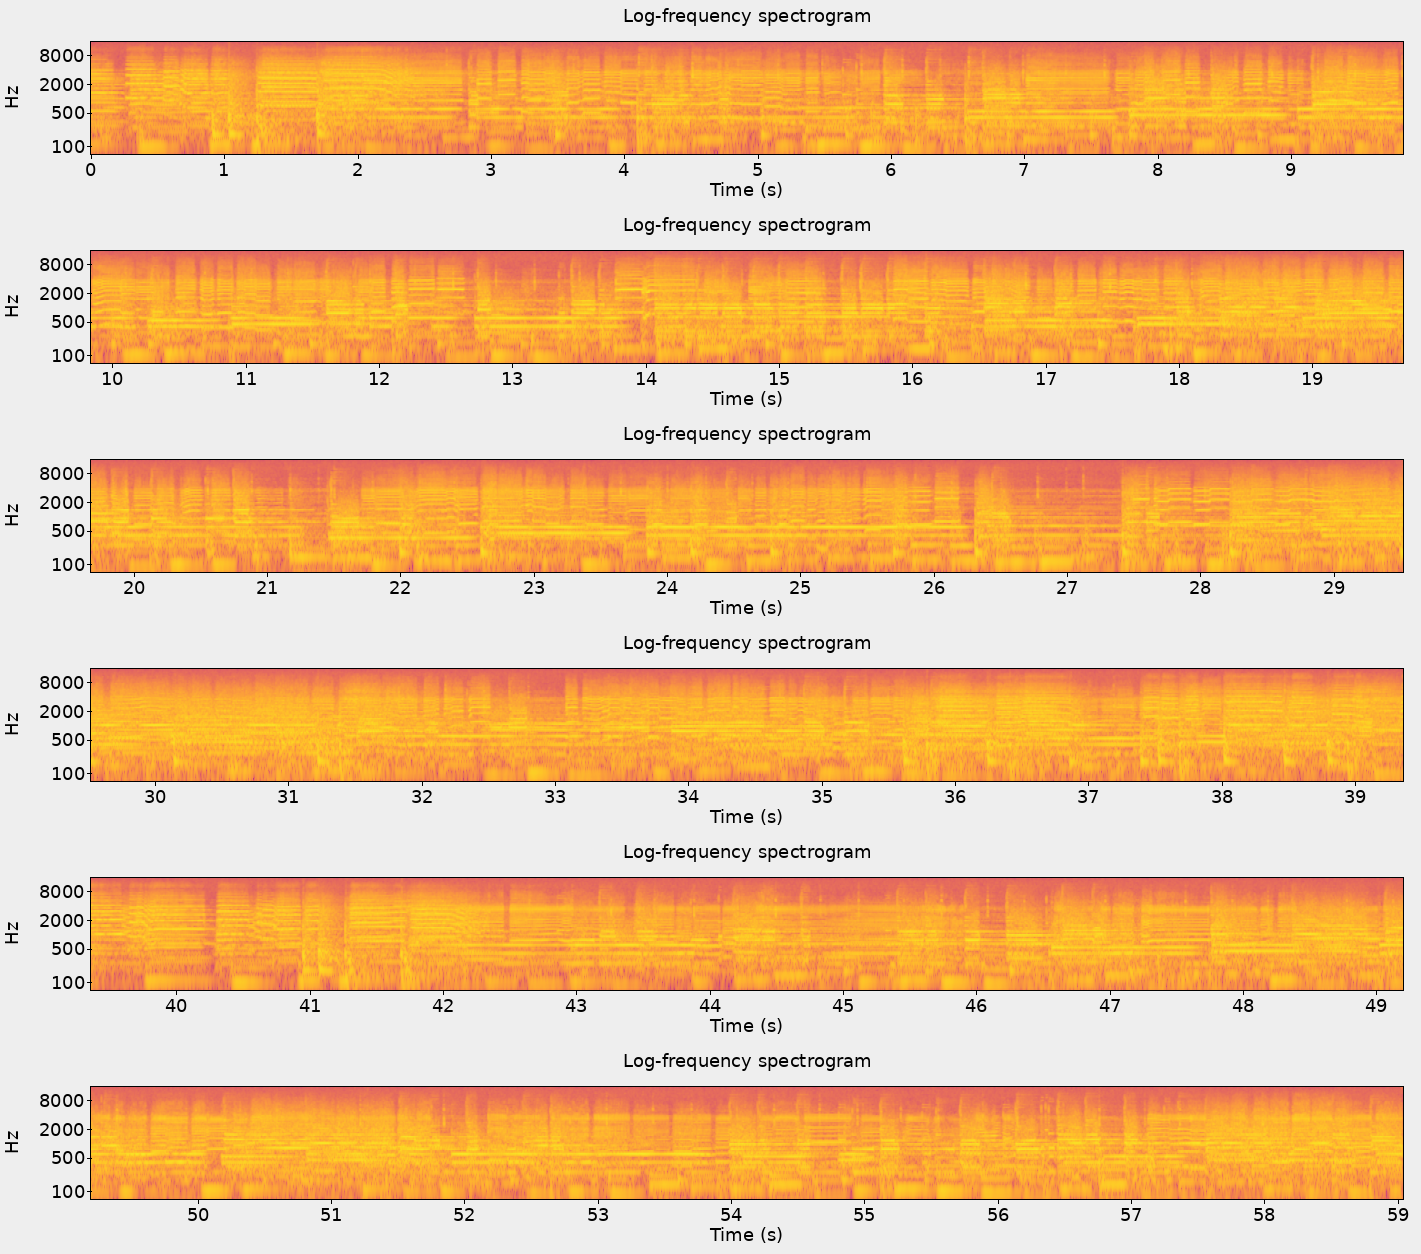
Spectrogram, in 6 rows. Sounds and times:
Brass instrument: 0.0s - 59.0s
Saxophone: 0.0s - 59.0s.

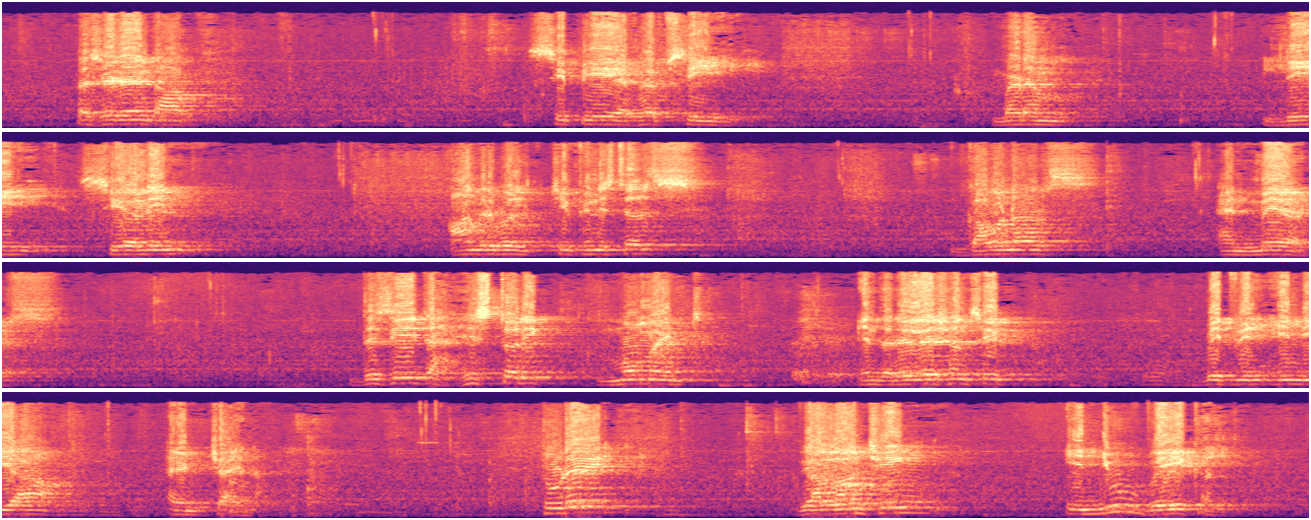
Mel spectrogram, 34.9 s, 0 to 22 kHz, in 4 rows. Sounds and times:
Narration, monologue: 0.0s - 34.8s
Male speech, man speaking: 0.5s - 1.6s, 3.5s - 5.1s, 6.6s - 7.2s, 8.4s - 10.1s, 11.7s - 13.5s, 15.1s - 16.1s, 16.8s - 17.9s, 19.8s - 22.2s, 23.2s - 24.4s, 25.1s - 28.0s, 29.8s - 30.6s, 31.5s - 32.5s, 33.2s - 34.5s.

